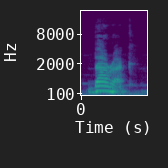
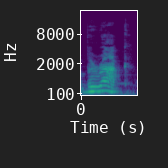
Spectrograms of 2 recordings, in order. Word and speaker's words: Barak: Deborah and Barak, or Barak, whatever you will pronounce it, joined in a song that has echoes of Moses and the people of Israel by the Red Sea.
